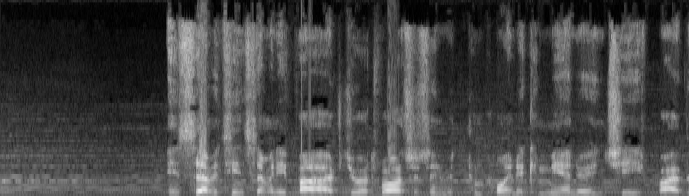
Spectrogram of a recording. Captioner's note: voiceover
